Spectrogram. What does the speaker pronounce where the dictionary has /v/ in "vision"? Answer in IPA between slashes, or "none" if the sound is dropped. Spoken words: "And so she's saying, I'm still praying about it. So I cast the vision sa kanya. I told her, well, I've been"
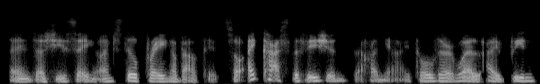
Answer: /v/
